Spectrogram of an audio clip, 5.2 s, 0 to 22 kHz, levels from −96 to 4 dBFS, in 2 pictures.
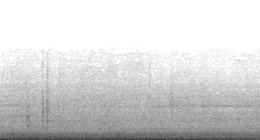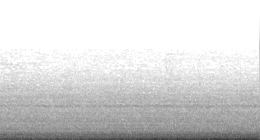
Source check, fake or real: real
